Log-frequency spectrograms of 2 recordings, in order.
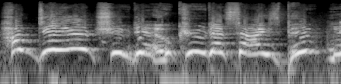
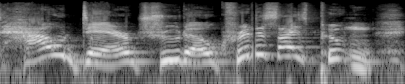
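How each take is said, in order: First: It is said in a put-on British accent. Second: It is said in the speaker's normal accent.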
